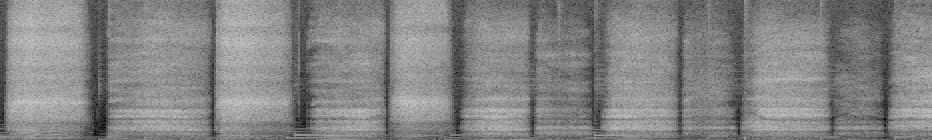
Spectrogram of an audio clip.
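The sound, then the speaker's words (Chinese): Heavy, rapid breathing demonstrated louder to convey intense arousal: many loud, breathy inhales and exhales in a quick, steady rhythm, about one a second, with no talk. “首先我们当然是要先把呼吸声放大嘛，变得急促哦，我现在欲火焚身的那个状态，所以原本我们可能是这样的呼吸有点薄弱，我们把它加大。”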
